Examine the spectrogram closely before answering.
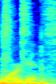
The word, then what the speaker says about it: Morgxn: name with long please it's beautiful when you say it like that thank you it's just Morgan and check out the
